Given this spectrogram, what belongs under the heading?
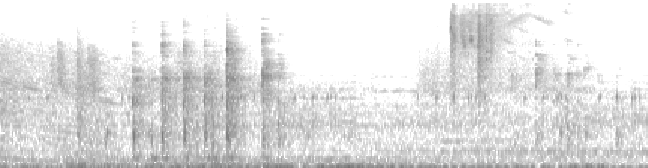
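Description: Keys clatter on a computer keyboard in an irregular run of quick clicks, close and moderately loud, with a brief pause partway through.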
